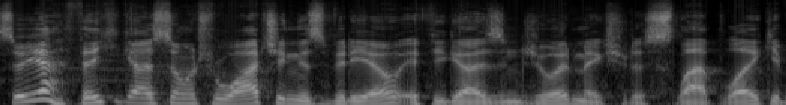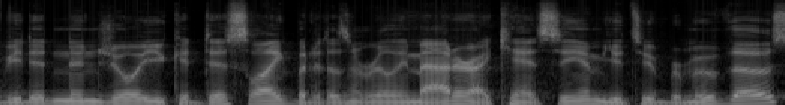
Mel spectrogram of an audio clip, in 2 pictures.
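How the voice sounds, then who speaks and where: A man's animated, medium-pitched voice at a very fast pace, with very wide pitch swings. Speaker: gaming YouTuber. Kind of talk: video game review commentary. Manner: casual, rambling, animated.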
